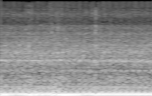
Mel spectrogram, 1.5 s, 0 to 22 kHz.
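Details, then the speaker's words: Kawasaki GPX 600R revived after sitting, just after a carb overhaul, warming up: an uneven, lumpy idle with pops and surging. It isn't firing consistently on all four cylinders and at times runs on only one or two; an earlier slight knock faded. "you can hear it farting and popping a bit definitely not consistent on all four we have a bit of surging"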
